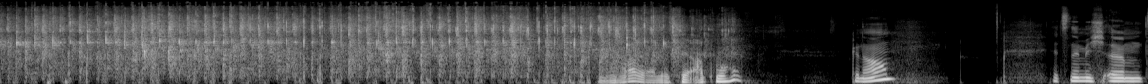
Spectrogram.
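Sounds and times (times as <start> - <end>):
metal cocktail shaker shaken hard with cube ice, vodka and coffee liqueur: 0.0 - 7.7
speech: 6.2 - 7.6, 8.5 - 9.1, 10.5 - 11.4.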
